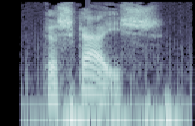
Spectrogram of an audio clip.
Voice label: "cascais", Portuguese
